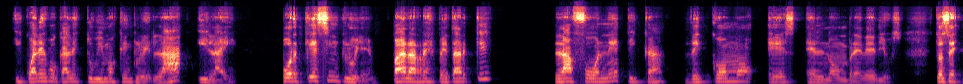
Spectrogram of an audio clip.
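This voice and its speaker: Man, teacher, casual classroom lecture, rhetorical questions, fairly high voice, dry close sound. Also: a bit bright, no room sound.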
